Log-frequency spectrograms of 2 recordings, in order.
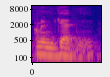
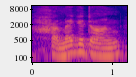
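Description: First: The word begins with a vowel sound. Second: The word begins with an H sound. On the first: "or as most people pronounce it" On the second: "or Harmageddon"

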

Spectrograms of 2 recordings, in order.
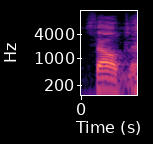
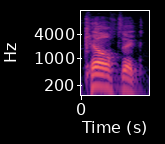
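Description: First: The word begins with a soft s sound. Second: The word begins with a hard k sound. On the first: This is the form that comes out by habit. The speaker calls it wrong. "my mouth chooses to say Celtic" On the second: This is the form the speaker knows is correct. The speaker calls it right. "I know it's Celtic"

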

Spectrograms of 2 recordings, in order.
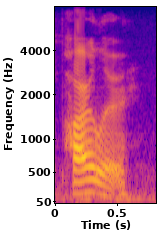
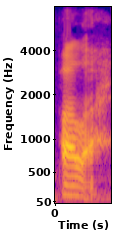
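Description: First: The word is said with an R sound. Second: The word is said without any R sound. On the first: This is the British form of the word. "it's parlor" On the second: This is the Krio form of the word. "we don't pronounce R's"

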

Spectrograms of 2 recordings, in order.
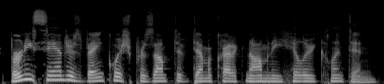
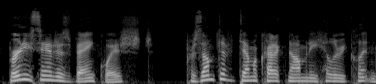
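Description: First: It runs on without a pause after vanquished. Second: There is a pause after vanquished.

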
